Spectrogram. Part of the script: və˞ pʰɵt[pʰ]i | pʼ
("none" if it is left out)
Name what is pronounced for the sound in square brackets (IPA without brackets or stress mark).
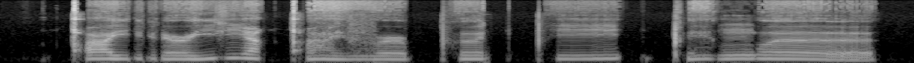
pʰ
